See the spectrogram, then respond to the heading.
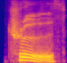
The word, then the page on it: truth: American English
